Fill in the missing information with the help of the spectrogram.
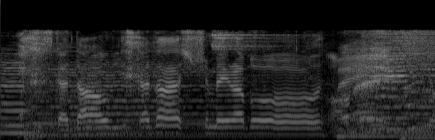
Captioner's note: speaking Hebrew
